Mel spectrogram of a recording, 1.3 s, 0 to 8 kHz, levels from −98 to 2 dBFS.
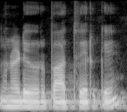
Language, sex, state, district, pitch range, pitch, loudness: Tamil, male, Tamil Nadu, Nilgiris, 90-100 Hz, 95 Hz, -17 LUFS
